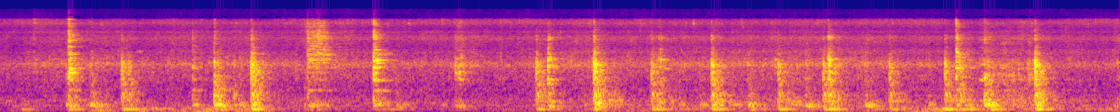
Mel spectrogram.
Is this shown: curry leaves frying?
yes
